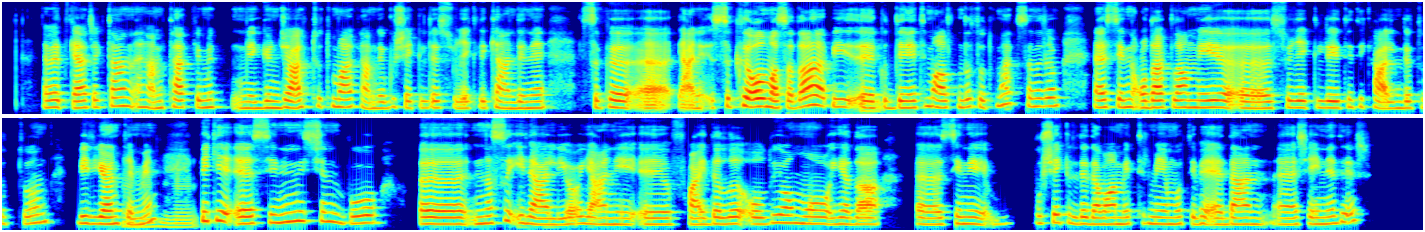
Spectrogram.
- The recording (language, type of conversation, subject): Turkish, podcast, Gelen bilgi akışı çok yoğunken odaklanmanı nasıl koruyorsun?
- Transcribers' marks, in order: other background noise; unintelligible speech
